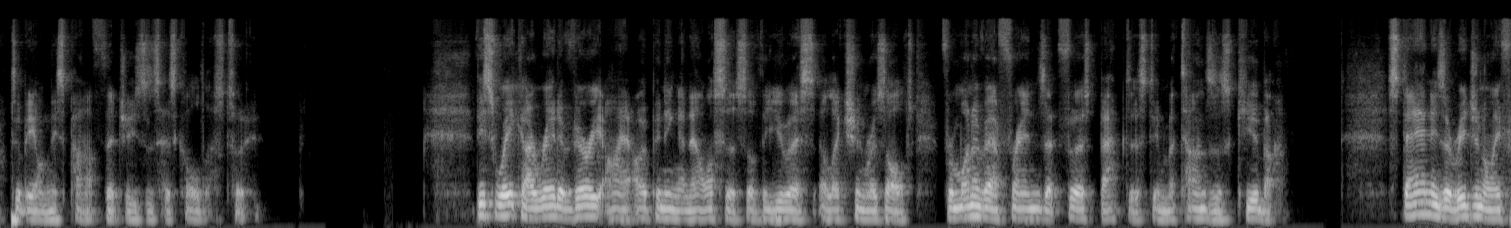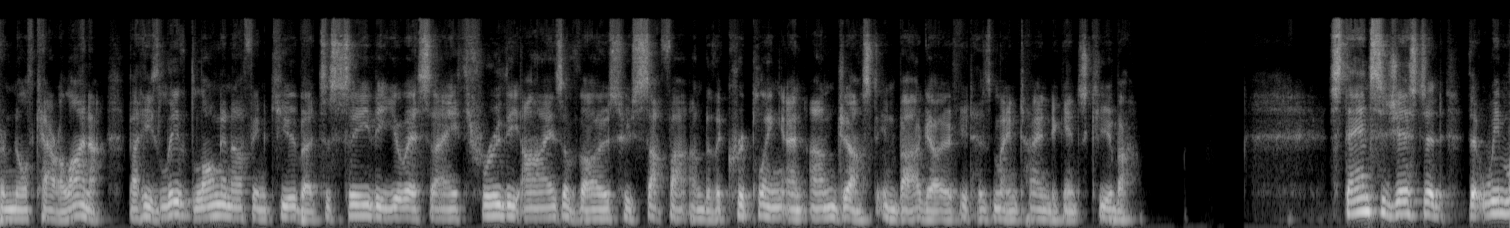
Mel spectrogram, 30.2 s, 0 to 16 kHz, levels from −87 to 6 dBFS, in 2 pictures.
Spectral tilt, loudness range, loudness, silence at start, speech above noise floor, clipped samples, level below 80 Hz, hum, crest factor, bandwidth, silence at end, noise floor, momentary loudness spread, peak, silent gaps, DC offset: -5.5 dB/octave; 8 LU; -23 LUFS; 0.1 s; 61 dB; under 0.1%; -46 dBFS; none; 18 dB; 12.5 kHz; 0 s; -84 dBFS; 12 LU; -6 dBFS; none; under 0.1%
